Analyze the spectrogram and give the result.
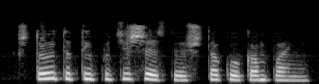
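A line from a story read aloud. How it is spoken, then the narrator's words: Stunned mumble, brother. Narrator (Russian): промямлил мой брат, потрясенный видом бога-кузнеца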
